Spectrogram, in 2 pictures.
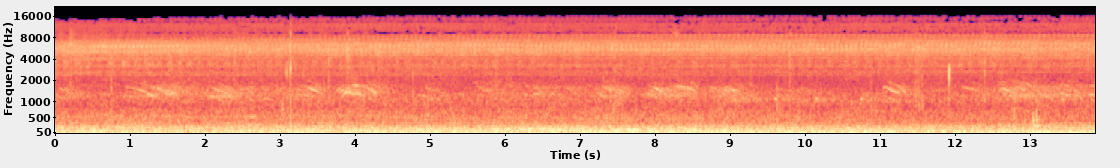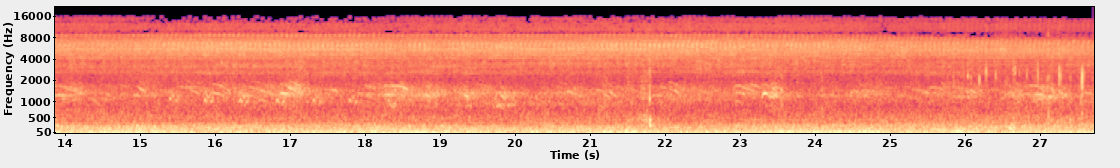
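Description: Birds chirping over and over, with a steady high hiss and a low background rumble.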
